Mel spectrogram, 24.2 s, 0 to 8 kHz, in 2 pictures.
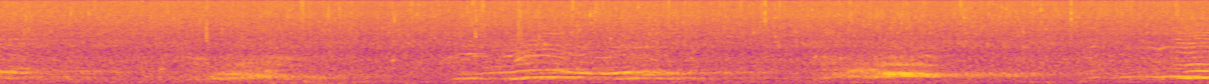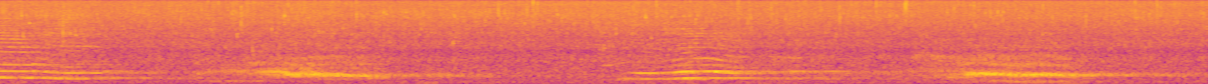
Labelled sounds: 4.6	4.9	humpback whale, 0.97 to 1.2 kHz
5.1	5.5	humpback whale, 0.81 to 1.1 kHz
11.5	12.4	humpback whale, 1.1 to 2.2 kHz
19.0	19.4	humpback whale, 0.84 to 1.0 kHz

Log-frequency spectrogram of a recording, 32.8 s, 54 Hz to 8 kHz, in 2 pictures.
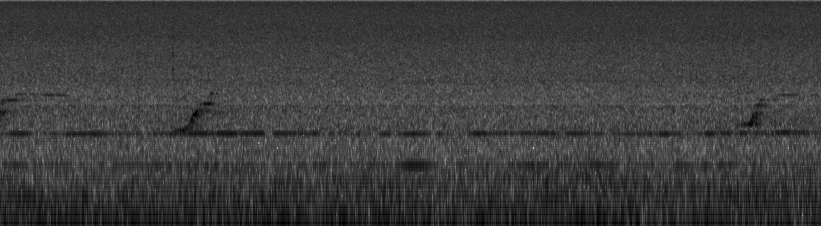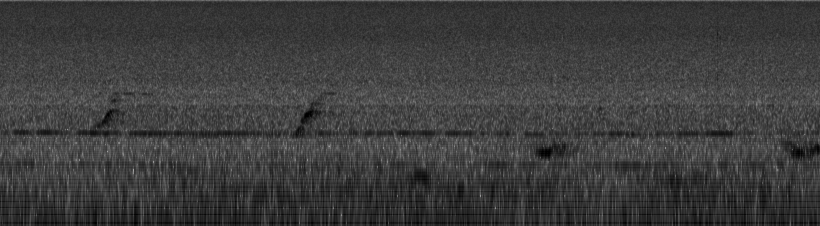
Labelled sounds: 0.0	0.5	humpback whale, 0.80 to 1.0 kHz
4.0	4.3	humpback whale, 0.80 to 1.1 kHz
15.1	15.9	humpback whale, 0.80 to 1.0 kHz
22.7	22.9	humpback whale, 0.80 to 0.99 kHz

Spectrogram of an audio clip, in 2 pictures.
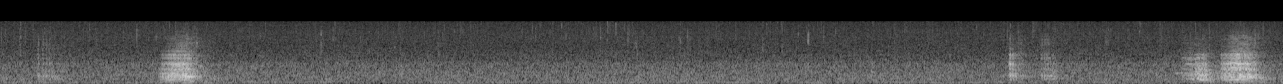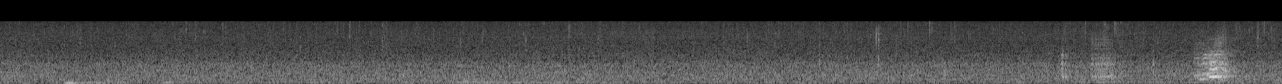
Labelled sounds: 12.2	12.5	croaking sound likely from a nearby submerged object, 0.94 to 1.0 kHz
24.8	25.1	croaking sound likely from a nearby submerged object, 1.4 to 1.7 kHz

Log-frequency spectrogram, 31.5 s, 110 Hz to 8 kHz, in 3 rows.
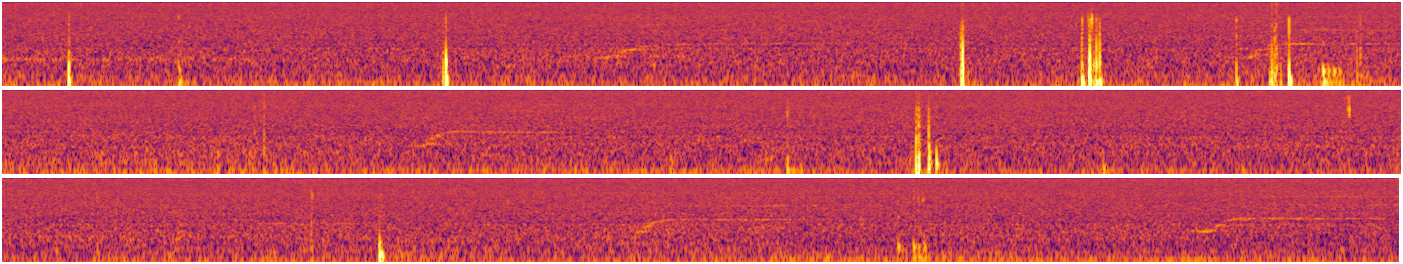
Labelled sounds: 9.6	9.9	humpback whale, 0.90 to 0.99 kHz
13.8	14.1	humpback whale, 0.80 to 1.0 kHz
30.2	30.4	humpback whale, 0.90 to 1.1 kHz

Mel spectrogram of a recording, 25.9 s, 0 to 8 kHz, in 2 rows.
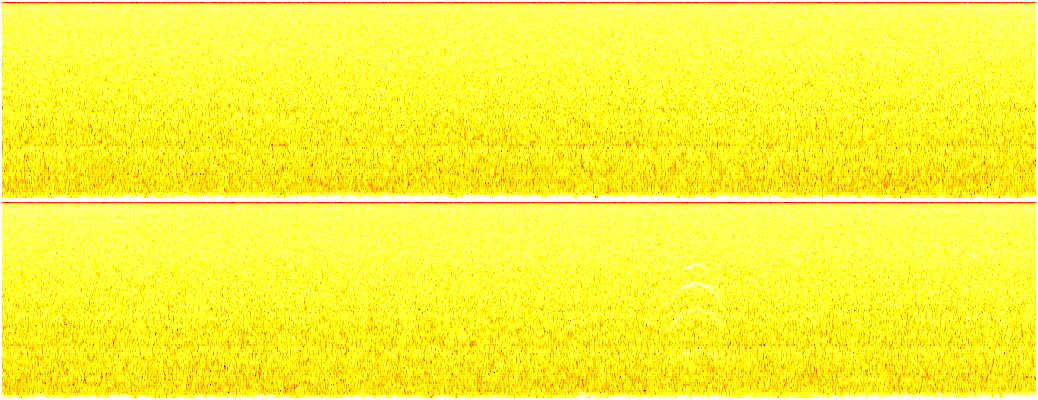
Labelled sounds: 21.4	21.9	killer whale, Bigg's (transient), 1.4 to 3.0 kHz

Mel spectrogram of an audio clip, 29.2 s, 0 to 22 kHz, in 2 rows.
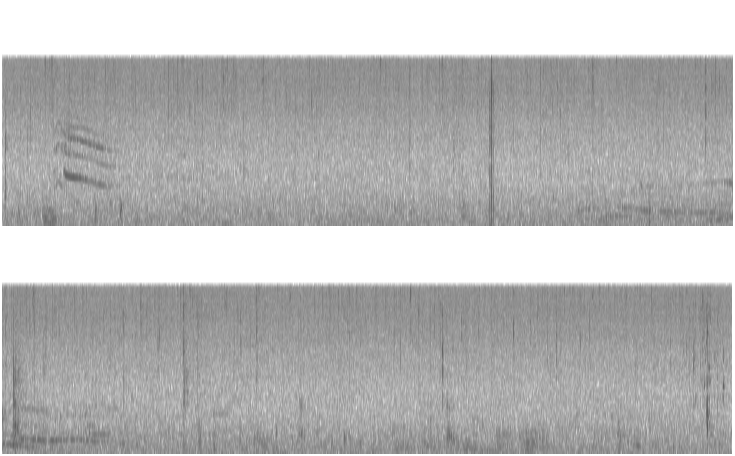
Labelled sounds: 1.2	2.3	killer whale, Bigg's (transient), 0.78 to 2.3 kHz
14.4	14.7	killer whale, Bigg's (transient), 0.78 to 0.88 kHz

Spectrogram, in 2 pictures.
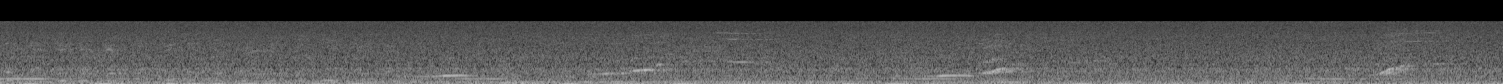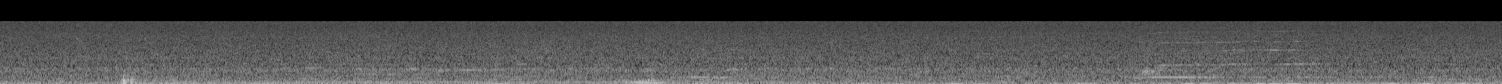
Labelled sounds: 7.1	7.6	humpback whale, 0.99 to 4.4 kHz
13.9	14.2	humpback whale, 0.80 to 0.96 kHz
27.6	28.0	humpback whale, 1.8 to 4.8 kHz

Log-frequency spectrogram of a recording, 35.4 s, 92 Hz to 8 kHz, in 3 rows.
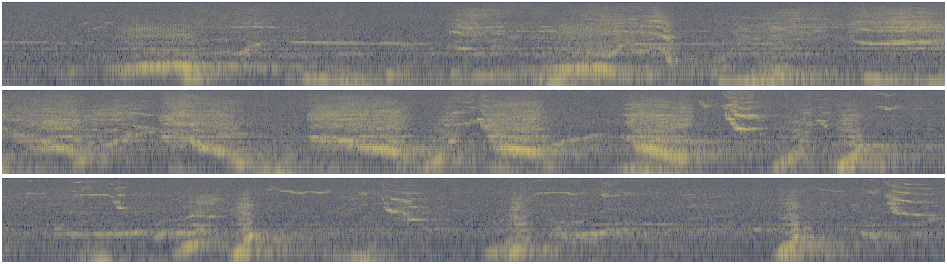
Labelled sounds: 1.5	1.9	humpback whale, 1.7 to 2.0 kHz
2.6	4.5	humpback whale, 0.80 to 2.3 kHz
5.6	5.9	humpback whale, 1.3 to 1.8 kHz
6.3	7.0	humpback whale, 1.1 to 1.9 kHz
7.7	8.5	humpback whale, 0.80 to 3.9 kHz
9.2	10.4	humpback whale, 1.0 to 3.6 kHz
10.6	11.6	humpback whale, 0.80 to 2.9 kHz
12.2	14.3	humpback whale, 0.80 to 2.4 kHz
16.0	16.2	humpback whale, 1.6 to 1.8 kHz
17.4	18.1	humpback whale, 0.90 to 3.7 kHz
19.5	19.8	humpback whale, 2.0 to 3.8 kHz
20.8	21.3	humpback whale, 0.80 to 6.3 kHz
21.9	23.0	humpback whale, 1.1 to 6.8 kHz
23.9	26.4	humpback whale, 0.80 to 6.6 kHz
27.0	28.9	humpback whale, 0.80 to 4.4 kHz
30.2	31.7	humpback whale, 2.9 to 7.2 kHz
32.3	32.6	humpback whale, 2.7 to 3.0 kHz
33.8	35.3	humpback whale, 0.80 to 5.9 kHz

